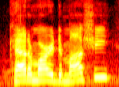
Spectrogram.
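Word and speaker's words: Katamari Damacy: heard about this one and I went oh Katamari damashi and he went oh oh thank you for pronouncing it correctly oh yeah Power nerd y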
